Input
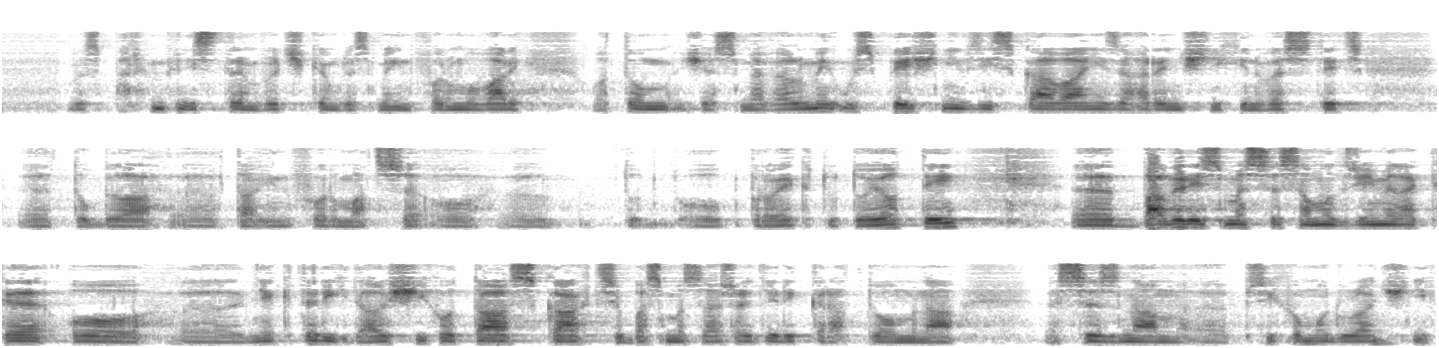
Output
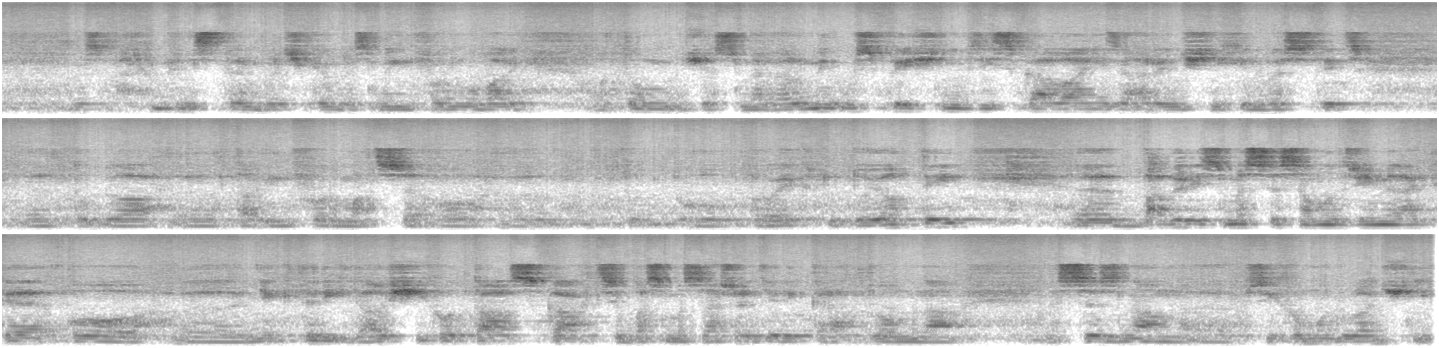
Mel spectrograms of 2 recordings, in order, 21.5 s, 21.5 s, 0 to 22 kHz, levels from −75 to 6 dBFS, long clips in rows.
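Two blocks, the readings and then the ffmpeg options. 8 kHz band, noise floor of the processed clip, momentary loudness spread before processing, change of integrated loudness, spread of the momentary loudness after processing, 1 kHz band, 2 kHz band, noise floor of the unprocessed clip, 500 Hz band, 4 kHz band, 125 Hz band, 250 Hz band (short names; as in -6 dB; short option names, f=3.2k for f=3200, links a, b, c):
n/a, -28 dBFS, 17 LU, +3.5 dB, 8 LU, -11.5 dB, -0.5 dB, -52 dBFS, -11.0 dB, +6.0 dB, -12.5 dB, -12.0 dB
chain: -filter_complex "[0:a]aeval=exprs='val(0)+0.5*0.0531*sgn(val(0))':c=same,aemphasis=mode=production:type=bsi,acrossover=split=4900[a][b];[b]acompressor=threshold=-21dB:ratio=4:attack=1:release=60[c];[a][c]amix=inputs=2:normalize=0,highshelf=f=2.3k:g=-10.5,acompressor=threshold=-19dB:ratio=4,aecho=1:1:18|56:0.596|0.422,aexciter=amount=9.8:drive=4.3:freq=2.5k,volume=-11dB"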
